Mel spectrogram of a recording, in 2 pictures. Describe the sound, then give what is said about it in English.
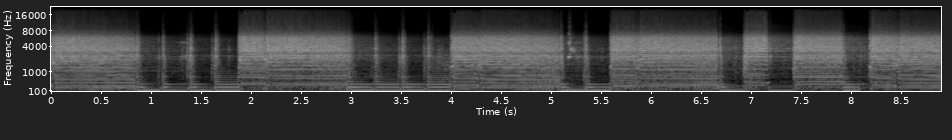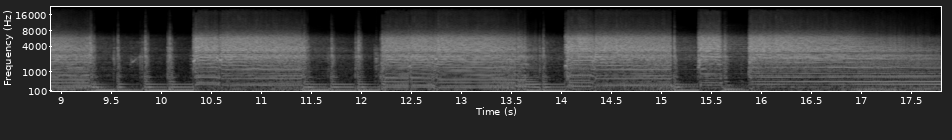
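Electric guitar through a Solo Dallas Storm pedal, with a Universal Audio Delverb delay and reverb pedal on its plate setting, plays loud, chunky chords and riffs with short rhythmic breaks, thick low mids and a bright, saturated top end ringing into space. “Let's listen to the example now, turning the Solo Dallas Storm on.”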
